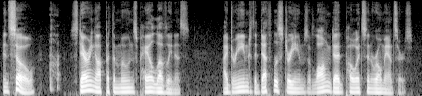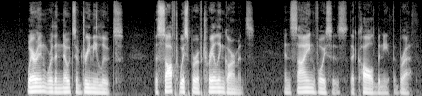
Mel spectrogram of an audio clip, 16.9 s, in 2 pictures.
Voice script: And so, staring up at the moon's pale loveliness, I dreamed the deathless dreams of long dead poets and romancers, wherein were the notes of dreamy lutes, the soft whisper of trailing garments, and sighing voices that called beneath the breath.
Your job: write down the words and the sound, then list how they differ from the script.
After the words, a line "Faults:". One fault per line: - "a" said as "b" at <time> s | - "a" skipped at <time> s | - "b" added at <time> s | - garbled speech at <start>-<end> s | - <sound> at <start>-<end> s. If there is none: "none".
And so, staring up at the moon's pale loveliness, I dreamed the deathless dreams of long dead poets and romancers, wherein were the notes of dreamy lutes, the soft whisper of trailing garments, and sighing voices that called beneath the breath.
Faults:
- cough at 1.0-1.2 s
